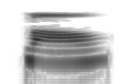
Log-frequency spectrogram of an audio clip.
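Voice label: "Máo", Chinese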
